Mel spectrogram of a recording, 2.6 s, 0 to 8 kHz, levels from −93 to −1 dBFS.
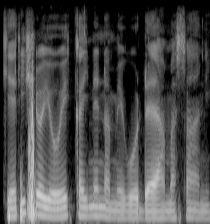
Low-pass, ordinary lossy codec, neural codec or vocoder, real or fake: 7.2 kHz; none; none; real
